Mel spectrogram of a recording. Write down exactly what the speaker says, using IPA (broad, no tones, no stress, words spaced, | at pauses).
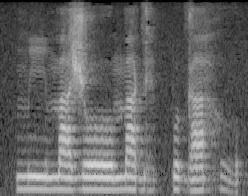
miːmaʒoː maɡɛ̤pːʊɡa ho̤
